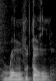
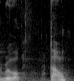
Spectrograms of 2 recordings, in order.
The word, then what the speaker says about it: Roald Dahl: part work today it's roll the doll they or as the name is supposed to be pronounced is a rule Bowl apparently but yeah I don't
